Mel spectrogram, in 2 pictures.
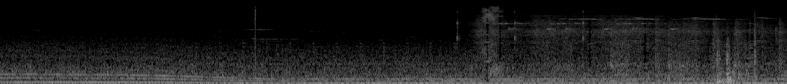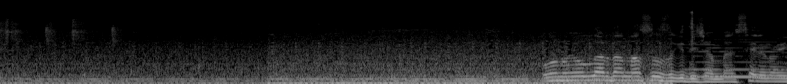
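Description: A bus engine hums steadily, then winds down and stops.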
